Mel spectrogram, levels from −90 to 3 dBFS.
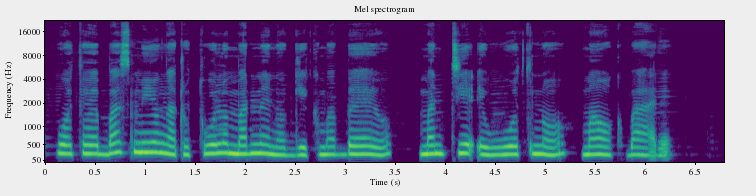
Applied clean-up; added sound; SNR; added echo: neural mask model DeepFilterNet 3.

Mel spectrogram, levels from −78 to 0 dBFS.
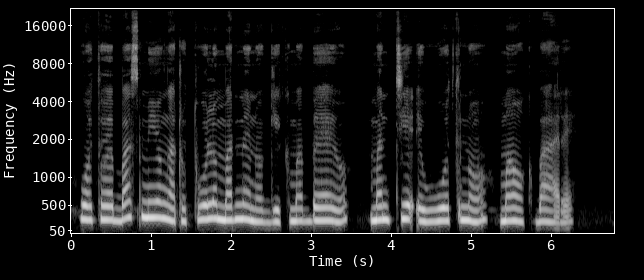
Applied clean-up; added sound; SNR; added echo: none; none; none; none.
